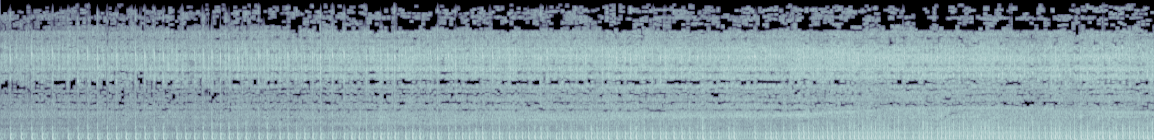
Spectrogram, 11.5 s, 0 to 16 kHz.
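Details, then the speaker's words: Eachine ET9 (M15) mini single-cylinder gasoline engine with twin spinning counterbalances, on a tarpaulin: fast even firing at constant speed, no misses or knocks, turbo-like gear noise audible; normal smooth running. "very smooth so that's a very smooth running engine it does not dance around"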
